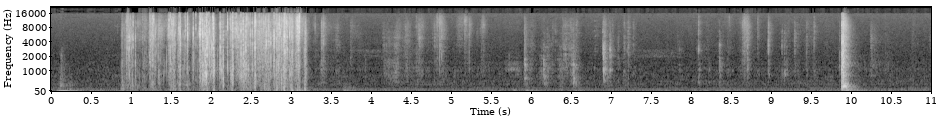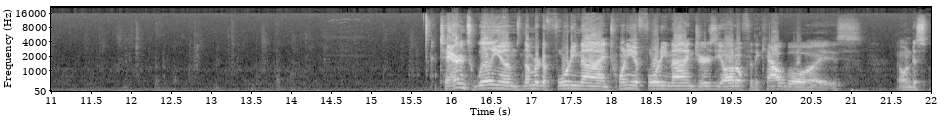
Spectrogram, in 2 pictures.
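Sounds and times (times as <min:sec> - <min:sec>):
rustling and sliding cards: 0:00.9 - 0:03.6.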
